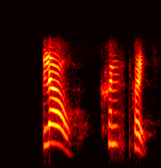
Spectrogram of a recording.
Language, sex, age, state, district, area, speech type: Bodo, female, 30-45, Assam, Kokrajhar, rural, conversation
